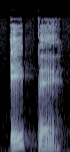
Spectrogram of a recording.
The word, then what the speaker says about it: épais: Épais, final S not pronounced, A-E together, épais, épais.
